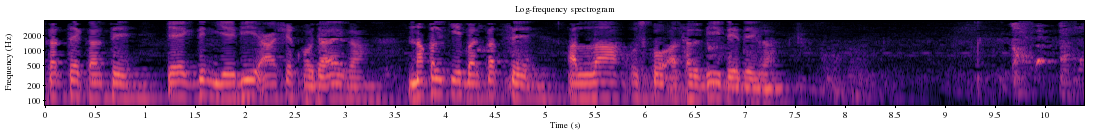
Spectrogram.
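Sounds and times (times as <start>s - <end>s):
speech: 0.0s - 7.5s
person with a severe cough coughing: 9.6s - 10.3s.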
